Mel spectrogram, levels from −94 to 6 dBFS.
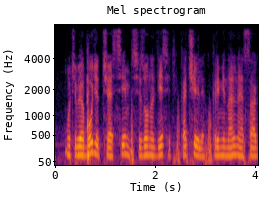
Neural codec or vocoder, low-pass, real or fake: none; 7.2 kHz; real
